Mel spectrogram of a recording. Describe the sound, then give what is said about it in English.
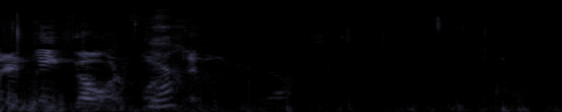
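Hooves of big horses clip-clop in an uneven, repeating rhythm, fairly soft, following a brief burst of voices at the start, in Etheridge, Tennessee. “Some big horses.”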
